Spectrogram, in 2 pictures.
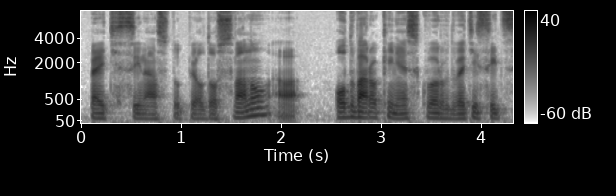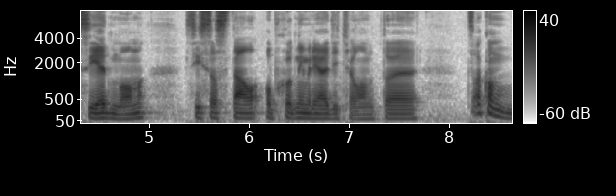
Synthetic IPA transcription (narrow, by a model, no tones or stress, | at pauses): pɛcsinast̪ṵːpild̪ɔsʋanua̰ | ɔd̪ʋaɾɔkiɲɛskʊɔɾvd̪ʋɛcisiːt͡ssɪɛd̪mɔm | sisast̪alɔpxɔd̪niːmɾɪaɟicʰɛʎɔmt̪ɔjɛ | t͡sɛlkɔm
